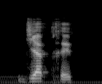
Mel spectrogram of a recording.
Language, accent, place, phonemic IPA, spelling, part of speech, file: French, France, Lyon, /dja.pʁe/, diapré, verb / adjective, LL-Q150 (fra)-diapré.wav
- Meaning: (verb) past participle of diaprer; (adjective) multicoloured, variegated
